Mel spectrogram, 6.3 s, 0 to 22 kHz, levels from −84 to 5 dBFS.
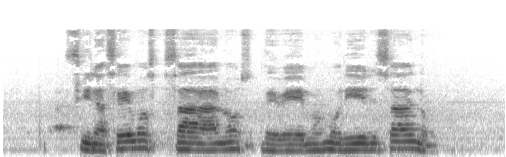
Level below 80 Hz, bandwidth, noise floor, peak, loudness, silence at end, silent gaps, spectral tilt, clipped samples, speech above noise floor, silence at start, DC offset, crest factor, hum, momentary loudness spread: -62 dBFS; 11.5 kHz; -55 dBFS; -8 dBFS; -24 LUFS; 0.85 s; none; -6 dB/octave; under 0.1%; 31 dB; 0.5 s; under 0.1%; 18 dB; none; 11 LU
